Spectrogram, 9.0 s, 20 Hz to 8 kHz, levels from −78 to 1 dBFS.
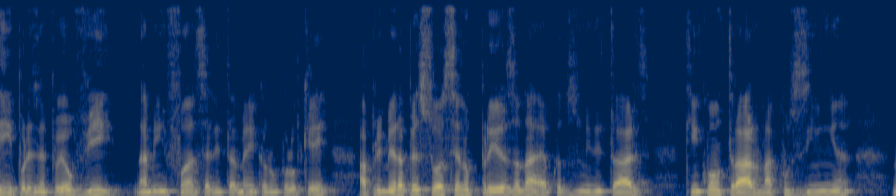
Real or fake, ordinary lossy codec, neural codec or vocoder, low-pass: fake; none; codec, 16 kHz, 16 kbps, FunCodec, trained on Chinese and English, 50 frames a second; none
